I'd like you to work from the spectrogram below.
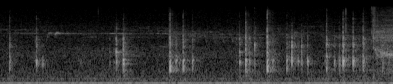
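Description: Steady, fairly quiet typing on a computer keyboard, with irregular clusters of clicking keystrokes that grow busier toward the end, no voices present.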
